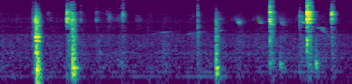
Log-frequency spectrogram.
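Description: Close-miked eating sounds: wet lip-smacks and chewing clicks as rice is eaten by hand, a series of short sharp smacks spaced irregularly, the loudest about half a second in and again near the end.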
